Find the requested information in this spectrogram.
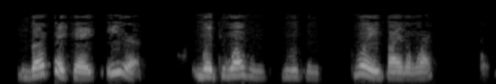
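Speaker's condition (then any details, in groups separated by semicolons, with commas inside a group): Hemiplegic cerebral palsy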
